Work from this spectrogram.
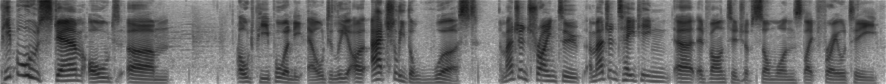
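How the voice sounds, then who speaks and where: A man's voice: medium pitch, a bit bright. A young man giving chatty, sweary, casual commentary over a video game he is playing. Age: young adult. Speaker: gaming video host. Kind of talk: casual gameplay commentary with game lines read aloud. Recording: music behind the voice.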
